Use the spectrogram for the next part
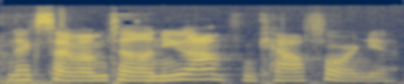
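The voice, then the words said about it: Put-on Southern US accent. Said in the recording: “I don't know why I had a Southern accent.”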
